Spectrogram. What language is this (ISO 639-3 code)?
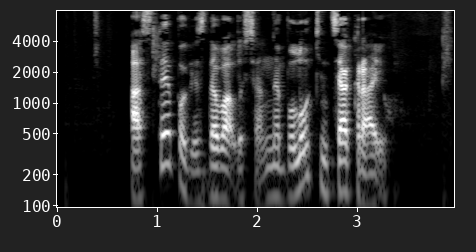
ukr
